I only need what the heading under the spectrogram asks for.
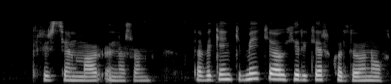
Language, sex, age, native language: Icelandic, female, 40-49, Icelandic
